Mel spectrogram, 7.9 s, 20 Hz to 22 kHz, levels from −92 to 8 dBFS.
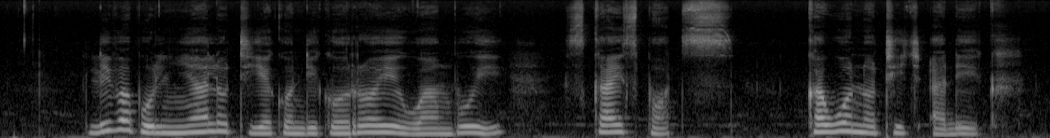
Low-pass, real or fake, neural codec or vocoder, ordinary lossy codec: none; real; none; none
